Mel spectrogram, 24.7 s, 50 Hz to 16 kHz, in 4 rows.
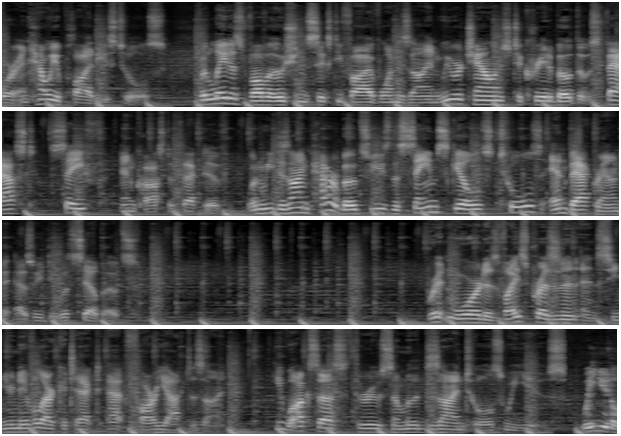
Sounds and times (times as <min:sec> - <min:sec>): Speech: 0:00.0 - 0:13.8, 0:16.6 - 0:24.6
Music: 0:00.0 - 0:24.6.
